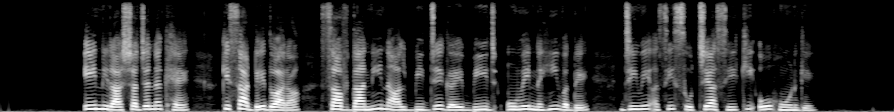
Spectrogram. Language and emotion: Punjabi, sad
